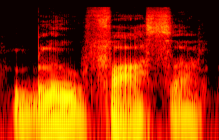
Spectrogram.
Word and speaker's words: Fassa: Blue Fassa obviously rhymes with Blue Bossa,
